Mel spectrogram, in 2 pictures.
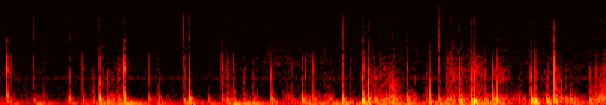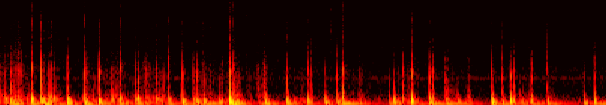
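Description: Long acrylic nails tap and scratch a floral-print beeswax wrap, a thin waxed cotton sheet draped over a microphone like a tent. Rapid, uneven taps and rustling scratches come through close and muffled, with a heavy low-end thump and sharp, bright clicks at each nail strike.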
